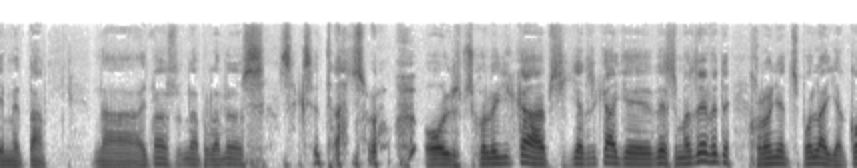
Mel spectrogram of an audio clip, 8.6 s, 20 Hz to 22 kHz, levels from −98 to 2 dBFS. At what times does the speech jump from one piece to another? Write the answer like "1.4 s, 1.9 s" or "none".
1.5 s, 7.5 s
